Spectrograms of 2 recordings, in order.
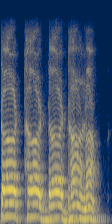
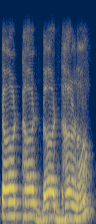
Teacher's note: When you say ta, tha, da, dha, na, all these sounds are retroflex sound, because when you pronounce this, you can find that the tip of the tongue is little bent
